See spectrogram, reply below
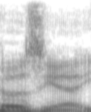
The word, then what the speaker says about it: Ecosia: Safari allows you to choose Google, Yahoo, Bing, DuckDuckGo, and Ecosia. I don't know if I'm pronouncing that one right. – Oh, but Ecosia. Yeah.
